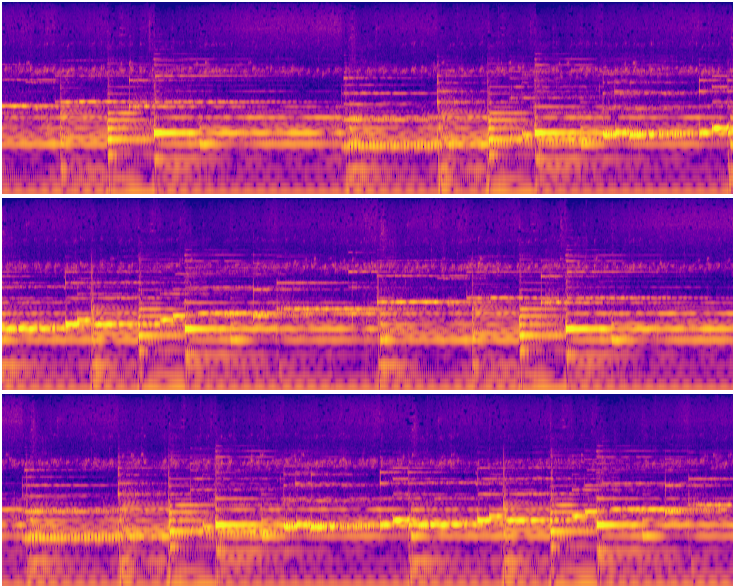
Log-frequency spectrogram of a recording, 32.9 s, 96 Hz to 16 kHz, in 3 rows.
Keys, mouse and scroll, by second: 1.3 right click, 4.1 right click, 7.4 right click, 10.3 right click, 11.3 scroll up 1, 11.9 alt+middle click, 12.0 alt+middle click, 12.3 alt+click, 12.3 alt+middle click, 13.3 alt+scroll up 1, 17.1 right click, 18.7 alt+click, 18.7 alt+middle click, 20.3 right click, 22.6 right click, 24.9 alt+click, 25.8 right click, 27.7-28.2 scroll down 1, 29.0 scroll up 1.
